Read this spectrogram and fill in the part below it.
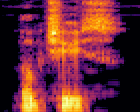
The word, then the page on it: obtuse: Australian English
